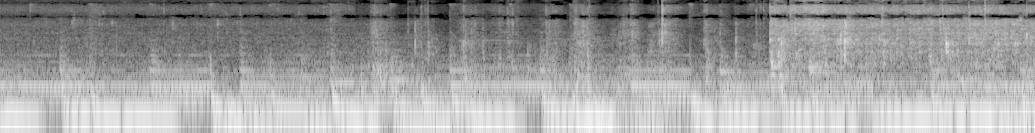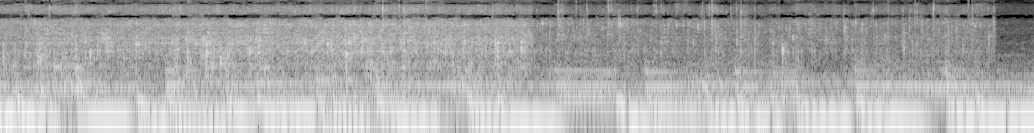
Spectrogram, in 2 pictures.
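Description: A pancake cooks in a hot pan with a dense, close sizzle and crackle, interspersed with scraping and tapping of a utensil; the frying grows brighter and louder midway, with no voices.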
